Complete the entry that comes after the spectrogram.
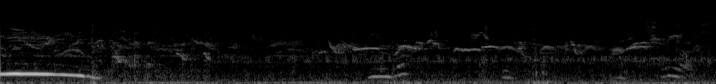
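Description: A rooster's crow ends in a loud, drawn-out note that falls in pitch over the first second. Small birds chirp and sing after it for the rest of the time.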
